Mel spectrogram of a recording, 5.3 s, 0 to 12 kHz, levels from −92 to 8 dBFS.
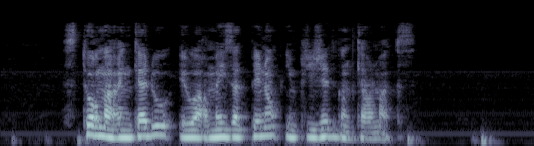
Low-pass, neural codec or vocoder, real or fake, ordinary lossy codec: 7.2 kHz; none; real; MP3, 48 kbps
